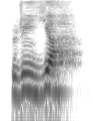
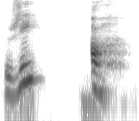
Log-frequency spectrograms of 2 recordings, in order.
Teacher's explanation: Make sure that there's no ya that you put in between.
